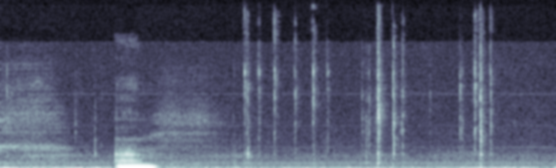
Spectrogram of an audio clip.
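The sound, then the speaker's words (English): Quiet, irregular clacking of keys on a computer keyboard as someone types in a plural noun, a run of separate taps spread over a couple of seconds, preceded by a brief hummed vocal sound. “Maybe you should say it out loud as you're typing it.”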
